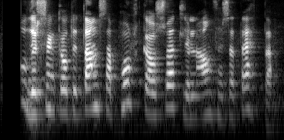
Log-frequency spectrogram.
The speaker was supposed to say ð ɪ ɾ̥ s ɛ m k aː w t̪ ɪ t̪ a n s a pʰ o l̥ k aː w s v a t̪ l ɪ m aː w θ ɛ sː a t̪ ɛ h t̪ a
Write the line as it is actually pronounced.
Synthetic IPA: ð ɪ ɾ̥ s ɛ m k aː w t̪ ɪ t̪ a n s a pʰ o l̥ k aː w s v ɛ t̪ l ɪ n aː w θ ɛ sː a t̪ ɛ h t̪ a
